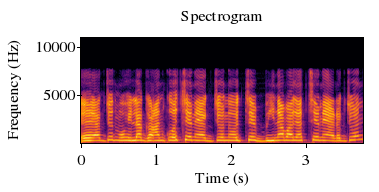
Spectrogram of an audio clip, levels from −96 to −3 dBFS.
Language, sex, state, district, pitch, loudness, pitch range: Bengali, female, West Bengal, Purulia, 320 Hz, -13 LUFS, 290-335 Hz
